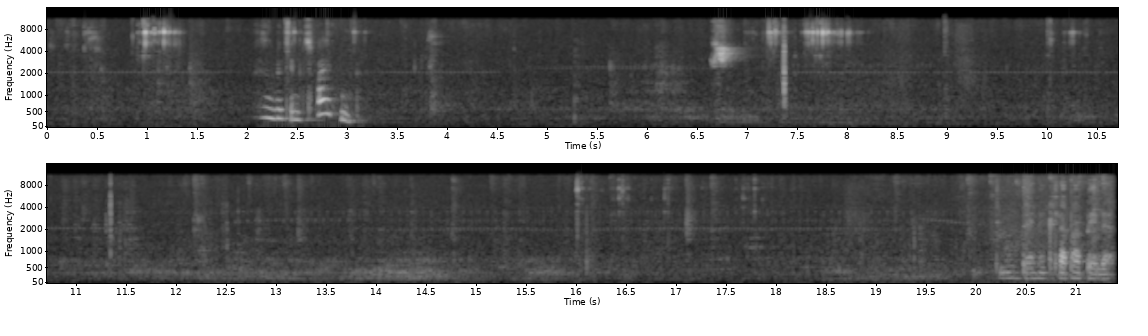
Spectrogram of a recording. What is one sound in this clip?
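A small ball with a bell inside jingles as a bird pecks and rolls it.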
